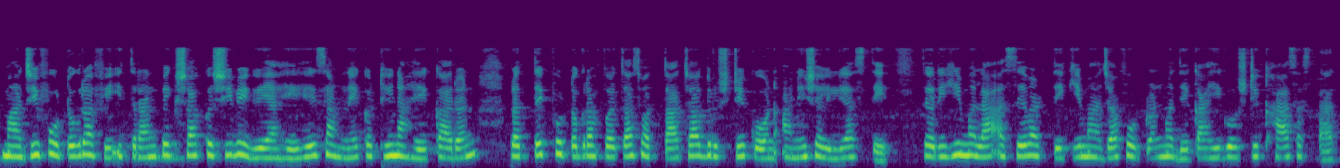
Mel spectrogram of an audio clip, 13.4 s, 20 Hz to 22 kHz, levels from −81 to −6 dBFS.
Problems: none marked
